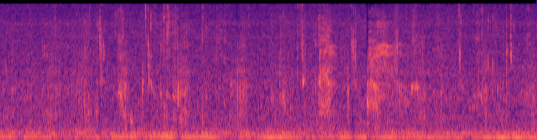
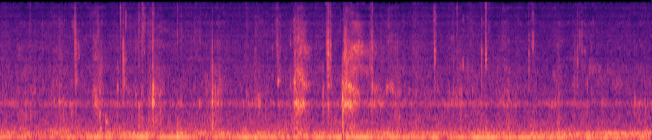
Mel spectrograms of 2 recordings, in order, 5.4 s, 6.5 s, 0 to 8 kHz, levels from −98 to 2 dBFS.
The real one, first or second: first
